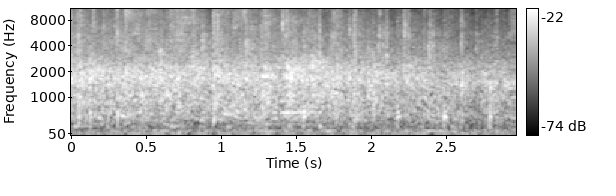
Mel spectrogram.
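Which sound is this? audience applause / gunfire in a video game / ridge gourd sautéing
audience applause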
